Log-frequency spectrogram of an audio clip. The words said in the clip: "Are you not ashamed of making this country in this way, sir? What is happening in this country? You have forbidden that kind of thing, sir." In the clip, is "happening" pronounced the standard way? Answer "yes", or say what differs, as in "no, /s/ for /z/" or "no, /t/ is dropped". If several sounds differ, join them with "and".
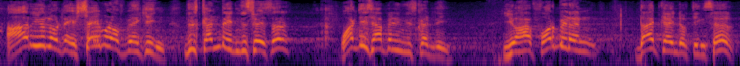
no, /n/ is dropped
